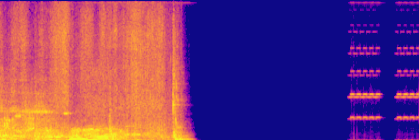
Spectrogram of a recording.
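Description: A loud, dense rush of noise for the first three seconds that cuts off abruptly. After a silence, near the end, a phone rings electronically in two short trilling bursts of about half a second each.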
